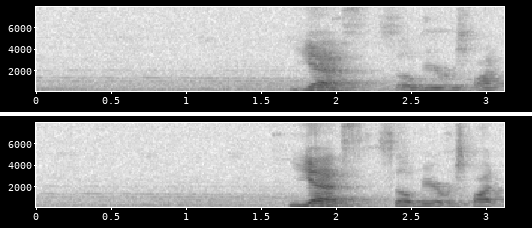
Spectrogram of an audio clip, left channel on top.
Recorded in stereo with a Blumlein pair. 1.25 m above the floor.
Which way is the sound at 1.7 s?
30° right.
